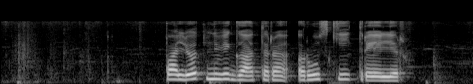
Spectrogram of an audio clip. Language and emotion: Russian, neutral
